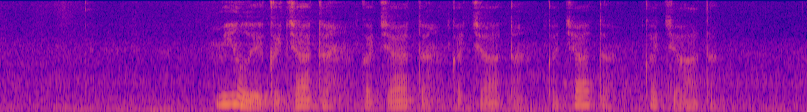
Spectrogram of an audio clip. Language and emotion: Russian, sad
